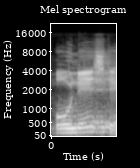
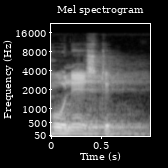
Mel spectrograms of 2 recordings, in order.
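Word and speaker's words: honest: यहाँ पर हम एन का यूज करेंगे क्योंकि इसका एच साइलेंट रहता है और इसका सही प्रोनाउंसिएशन ऑनेस्ट है, ना कि होनेस्ट, इसलिए यहाँ पर एन का यूज किया।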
